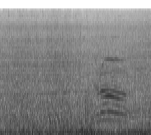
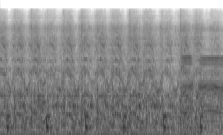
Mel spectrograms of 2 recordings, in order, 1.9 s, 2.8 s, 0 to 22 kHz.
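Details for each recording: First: MAN diesel that had not started for almost two years, now running after the faulty solenoid valve was replaced: even, steady idle with no misses or knocks; normal idle. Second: MAN diesel engine that has not started for almost two years, battery earlier found at 5 V: slow, even cranking about once a second with no firing even with starting spray. Electrical supply is OK, but the fuel solenoid valve is not opening, so no diesel gets through.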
